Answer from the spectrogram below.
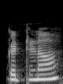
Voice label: "katnna", Punjabi; ਕੱਟਣਾ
